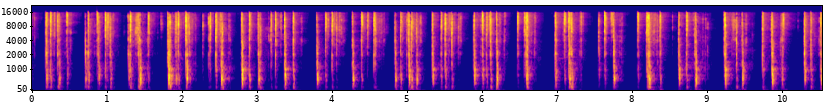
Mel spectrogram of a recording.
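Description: A small, hollow white cardboard box is tapped with long nails close to the microphone. Quick clusters of dry, hollow taps come in steady bursts separated by short pauses, each tap a short, mid-pitched knock that dies away almost instantly.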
